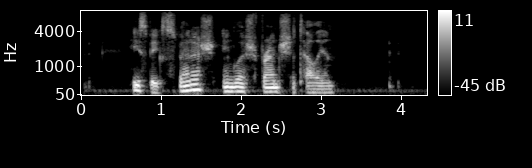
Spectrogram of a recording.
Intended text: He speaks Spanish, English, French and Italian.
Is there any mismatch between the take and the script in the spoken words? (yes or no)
yes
